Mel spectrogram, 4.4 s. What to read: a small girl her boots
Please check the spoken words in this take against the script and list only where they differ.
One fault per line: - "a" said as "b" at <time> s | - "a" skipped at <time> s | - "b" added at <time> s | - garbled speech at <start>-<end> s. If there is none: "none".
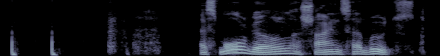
- "shines" added at 3.0 s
